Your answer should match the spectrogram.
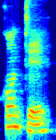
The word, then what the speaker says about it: compter: We have compter, P silent, compter is to count, okay?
